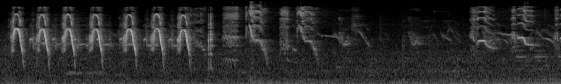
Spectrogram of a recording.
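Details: Common myna giving a fast run of about seven loud, sharply falling chirps, then softer scattered chatter and a few thin whistled notes toward the end.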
